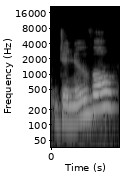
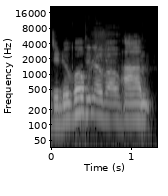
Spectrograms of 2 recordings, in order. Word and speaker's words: Denuvo: So Tequila Works, the developer, basically said that their DRM, Denuvo, that's how you say it, Denuvo, they publicly said that if somebody hacks or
